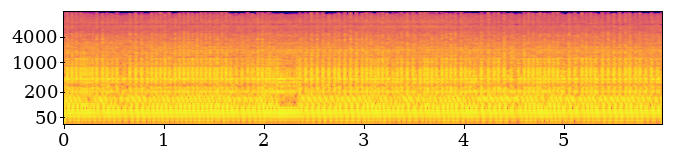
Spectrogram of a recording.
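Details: Toro/Craftsman single-stage two-stroke snowblower with electric start, running on fresh mixed gas after priming; fast even buzz at steady speed with no misses or surging; all it needed was gas.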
